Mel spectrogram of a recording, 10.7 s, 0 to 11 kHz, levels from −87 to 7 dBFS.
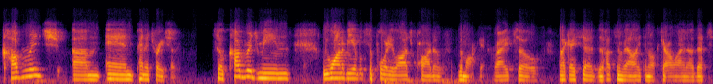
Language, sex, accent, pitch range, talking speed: English, male, American, 115-160 Hz, 175 wpm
